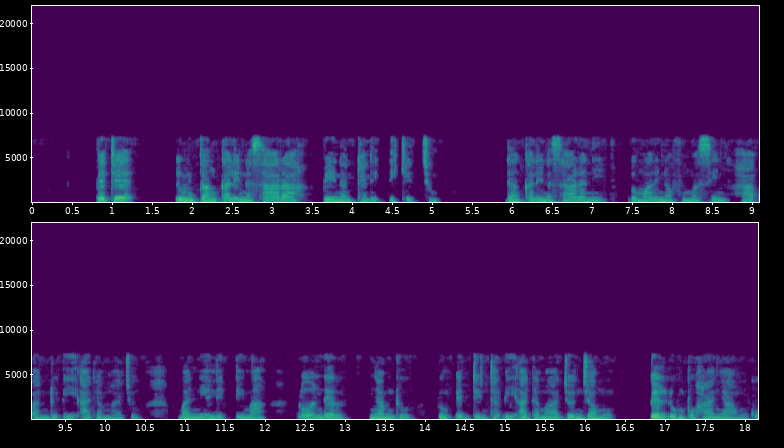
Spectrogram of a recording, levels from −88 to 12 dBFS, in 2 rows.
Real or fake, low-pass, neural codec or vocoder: fake; 7.2 kHz; codec, 16 kHz, 16 kbps, FreqCodec, larger model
